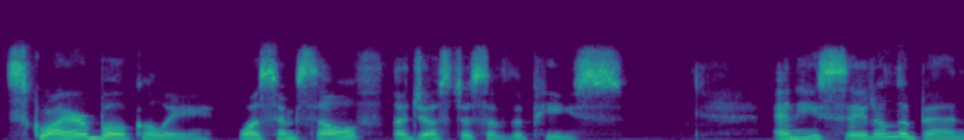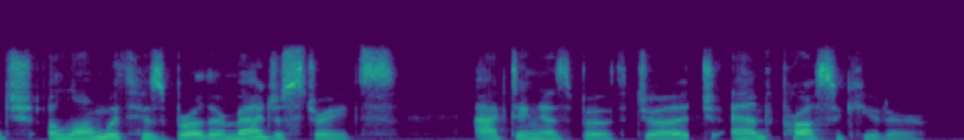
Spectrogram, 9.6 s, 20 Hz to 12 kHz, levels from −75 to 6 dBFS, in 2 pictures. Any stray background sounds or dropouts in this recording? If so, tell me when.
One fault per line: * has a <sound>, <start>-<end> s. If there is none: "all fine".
* has a dropout, 8.3-8.3 s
